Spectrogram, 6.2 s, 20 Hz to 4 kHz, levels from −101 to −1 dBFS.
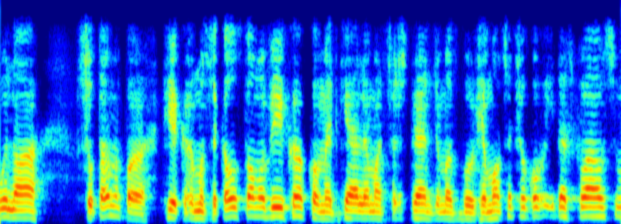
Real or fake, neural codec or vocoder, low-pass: fake; codec, 16 kHz, 0.5 kbps, X-Codec, WavLM features, trained on Multilingual LibriSpeech; 3.6 kHz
